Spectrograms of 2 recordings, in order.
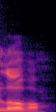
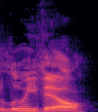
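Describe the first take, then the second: First: It is pronounced the way locals say it. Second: It is pronounced the way outsiders say it. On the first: The speaker is from the area. The speaker calls it right. "You say Louisville" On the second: The speaker is not from the area. The speaker calls it wrong. "you don't say Louisville if you're from this area"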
